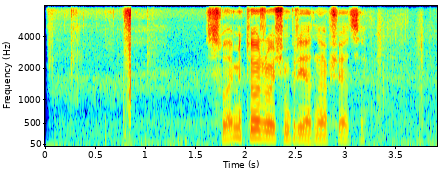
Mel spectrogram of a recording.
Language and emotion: Russian, neutral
